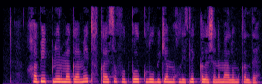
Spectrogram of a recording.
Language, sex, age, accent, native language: Uzbek, female, under 19, Xorazm, Uzbek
